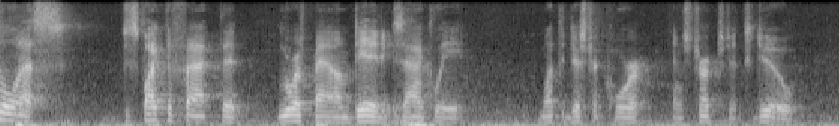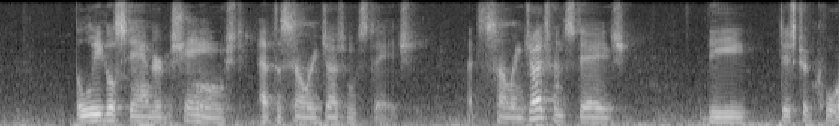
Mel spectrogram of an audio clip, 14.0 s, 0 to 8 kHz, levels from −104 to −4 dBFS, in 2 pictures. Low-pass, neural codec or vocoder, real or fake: 7.2 kHz; codec, 24 kHz, 0.9 kbps, WavTokenizer, medium music audio release; fake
